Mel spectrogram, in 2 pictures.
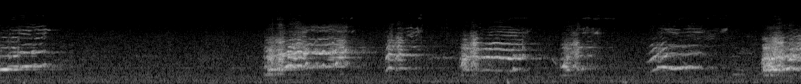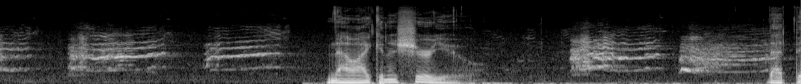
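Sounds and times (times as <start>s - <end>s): dog whining and yelping: 0.0s - 0.7s, 2.6s - 11.0s, 13.0s - 15.7s.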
